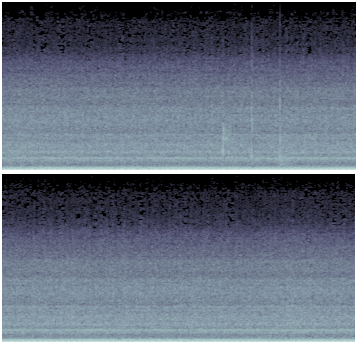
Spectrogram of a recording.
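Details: Motorcycle idling on second start after full teardown and rebuild, coolant and oil topped up: smooth, even low beat, no knocks, ticks or misses throughout; normal healthy idle.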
